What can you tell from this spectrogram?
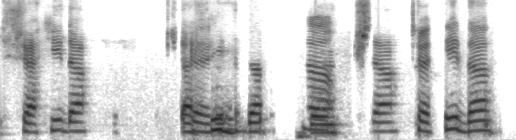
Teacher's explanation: जबान के बीच का हिस्सा ऊपर के तालू से टच हो रहा है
